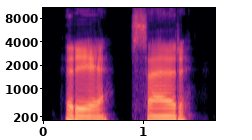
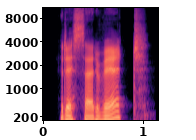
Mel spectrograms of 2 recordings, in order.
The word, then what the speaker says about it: reservert: Let's break them down by syllable. Reservert, reservert, and ureservert, ureservert. Let's now imagine you want to buy a reserved seat ticket.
